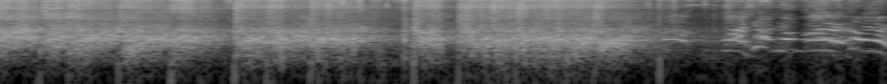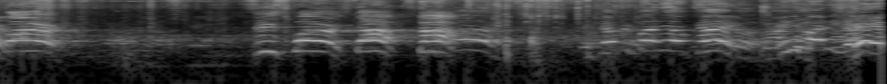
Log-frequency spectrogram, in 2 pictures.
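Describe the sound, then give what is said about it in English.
Rapid gunfire during a police emergency entry, with a pistol fired until empty: many loud, dense shots crowd together for several seconds, then stop as people talk over a quieter background. “Shots fired.”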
